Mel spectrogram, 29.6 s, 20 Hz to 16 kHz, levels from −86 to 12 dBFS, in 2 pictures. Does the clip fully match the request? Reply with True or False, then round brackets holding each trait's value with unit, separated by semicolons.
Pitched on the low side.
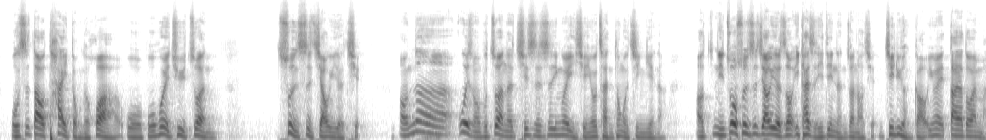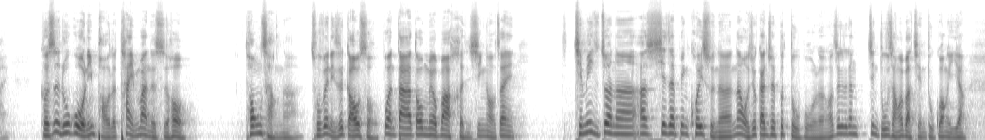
False (145 Hz)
